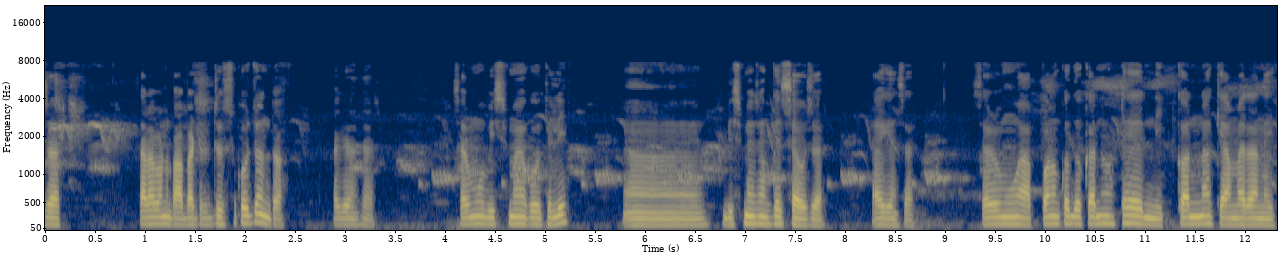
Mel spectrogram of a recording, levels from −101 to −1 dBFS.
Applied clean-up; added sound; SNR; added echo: none; none; none; none.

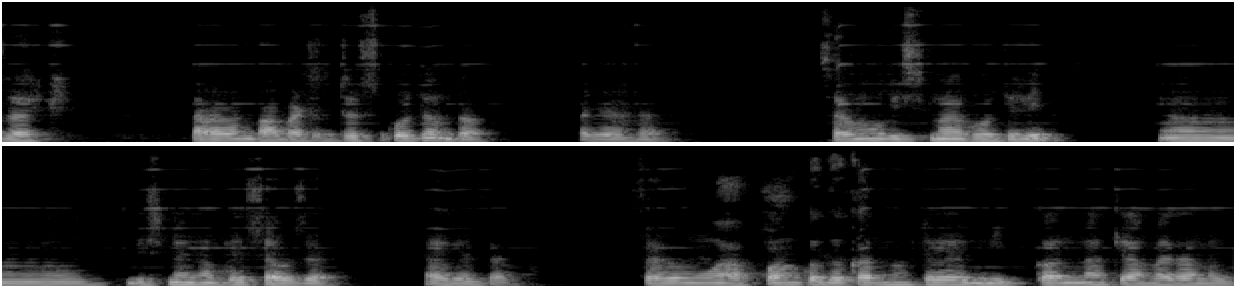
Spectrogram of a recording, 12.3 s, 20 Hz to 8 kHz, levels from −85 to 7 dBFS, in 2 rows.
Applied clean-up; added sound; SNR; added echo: neural mask model DeepFilterNet 3.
